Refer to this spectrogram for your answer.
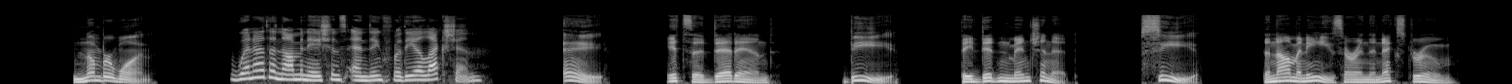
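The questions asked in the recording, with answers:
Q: When are the nominations ending for the election?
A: B: They didn't mention it.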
